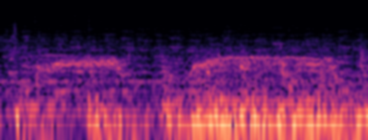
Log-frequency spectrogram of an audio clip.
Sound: screams

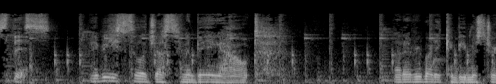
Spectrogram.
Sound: sighs

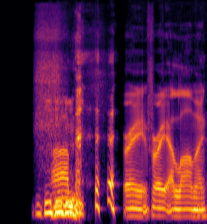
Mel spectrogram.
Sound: laughter

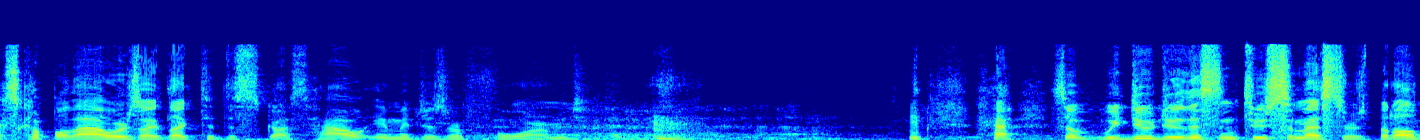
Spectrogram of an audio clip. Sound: laughter

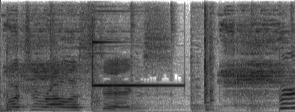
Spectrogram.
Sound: bell rings; buzzer rings

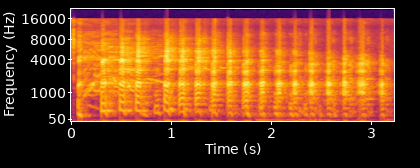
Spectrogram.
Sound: embarrassed Laughter

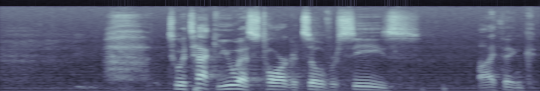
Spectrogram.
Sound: sighs

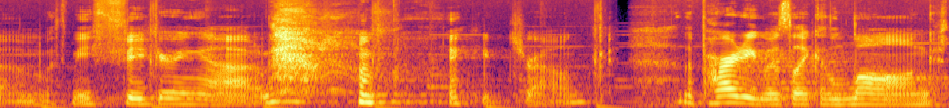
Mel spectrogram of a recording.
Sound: laughs

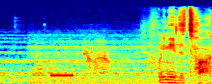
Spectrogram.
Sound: phone dialing sound; voice On Phone

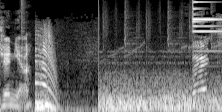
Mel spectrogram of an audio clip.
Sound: record scratches

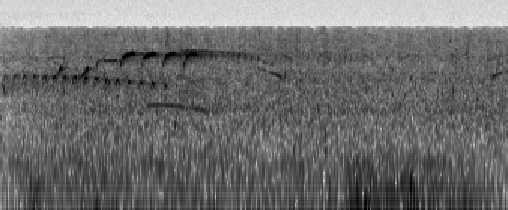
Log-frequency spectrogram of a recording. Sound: birds tweeting

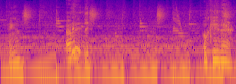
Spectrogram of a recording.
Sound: stammering

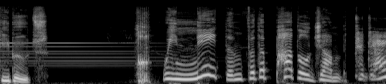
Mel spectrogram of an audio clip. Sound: snorts

